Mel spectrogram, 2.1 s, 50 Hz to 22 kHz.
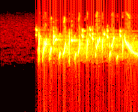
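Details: A rare European goldfinch recording from 1985, with a brisk burst of high, jumbled twittering notes and trills that ends on a slurred, descending whistle.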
